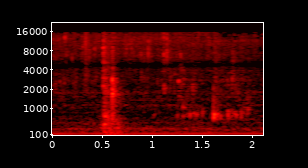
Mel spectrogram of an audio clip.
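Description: A kitchen faucet is turned on with a brief gush to wash dirty dishes in the sink, then water runs quietly and steadily into the sink with soft, faint splashing over low background hum.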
